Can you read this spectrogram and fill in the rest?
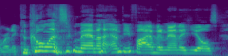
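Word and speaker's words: Cú Chulainn: called bzerk now kach said it wrong ready culin Mana MP5 and Mana heels are instead applied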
